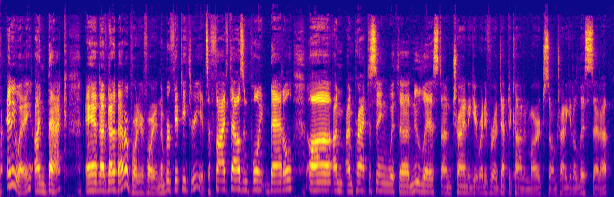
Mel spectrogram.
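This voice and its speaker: A man's voice: fairly high pitch, moderate pace, fairly bright tone. A man casually narrating a tabletop game report in a chatty, informal, self-deprecating way, recorded on a slightly distorted laptop microphone. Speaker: host of a tabletop wargame battle report series. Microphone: built-in laptop or monitor microphone.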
